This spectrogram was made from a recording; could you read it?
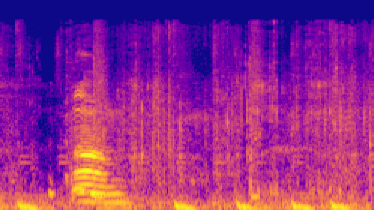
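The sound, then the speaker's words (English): Crunchy snack munching by people, with crinkling wrapper noises, repeated in irregular bursts, while a brief voiced murmur rises early on. “And just to let you know, we're munching because he's high.”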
